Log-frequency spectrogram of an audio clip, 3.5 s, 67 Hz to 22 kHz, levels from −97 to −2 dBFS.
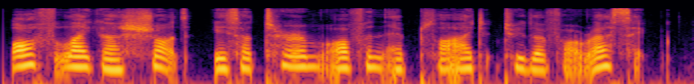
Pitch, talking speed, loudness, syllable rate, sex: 210 Hz, 205 wpm, -20 LUFS, 5.3 syllables/s, female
